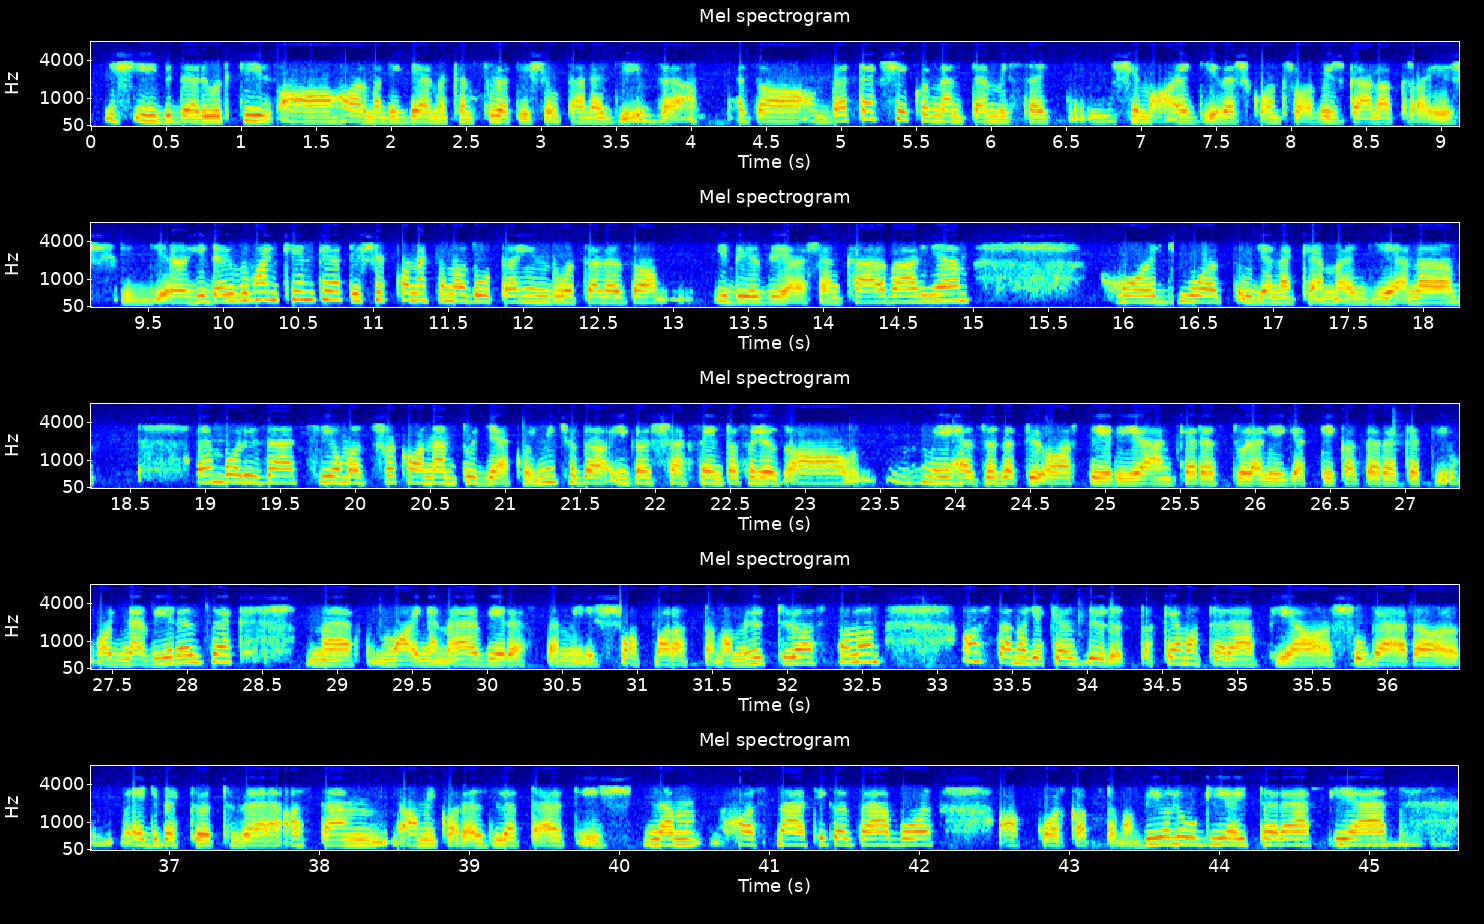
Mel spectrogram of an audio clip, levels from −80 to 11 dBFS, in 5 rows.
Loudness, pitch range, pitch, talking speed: -15 LUFS, 190-230 Hz, 210 Hz, 120 wpm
